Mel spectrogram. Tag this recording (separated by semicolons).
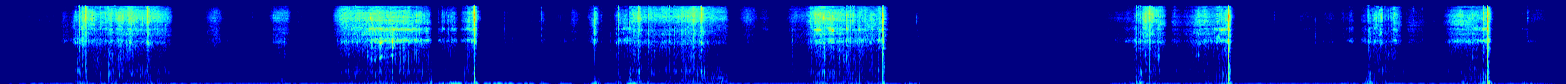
CZ; Czech; meter; Panska; Pansk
